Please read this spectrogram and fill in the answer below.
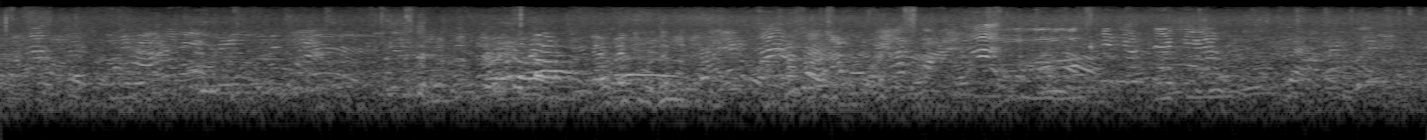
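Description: Crowd chatter: many voices talking over one another, children's among them, with a nearer voice louder about four seconds in.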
